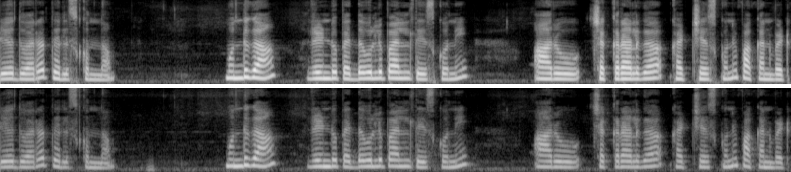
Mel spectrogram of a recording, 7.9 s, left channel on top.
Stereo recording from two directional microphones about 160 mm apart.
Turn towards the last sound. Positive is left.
turn(degrees=35)  # may be behind; listen again after turning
